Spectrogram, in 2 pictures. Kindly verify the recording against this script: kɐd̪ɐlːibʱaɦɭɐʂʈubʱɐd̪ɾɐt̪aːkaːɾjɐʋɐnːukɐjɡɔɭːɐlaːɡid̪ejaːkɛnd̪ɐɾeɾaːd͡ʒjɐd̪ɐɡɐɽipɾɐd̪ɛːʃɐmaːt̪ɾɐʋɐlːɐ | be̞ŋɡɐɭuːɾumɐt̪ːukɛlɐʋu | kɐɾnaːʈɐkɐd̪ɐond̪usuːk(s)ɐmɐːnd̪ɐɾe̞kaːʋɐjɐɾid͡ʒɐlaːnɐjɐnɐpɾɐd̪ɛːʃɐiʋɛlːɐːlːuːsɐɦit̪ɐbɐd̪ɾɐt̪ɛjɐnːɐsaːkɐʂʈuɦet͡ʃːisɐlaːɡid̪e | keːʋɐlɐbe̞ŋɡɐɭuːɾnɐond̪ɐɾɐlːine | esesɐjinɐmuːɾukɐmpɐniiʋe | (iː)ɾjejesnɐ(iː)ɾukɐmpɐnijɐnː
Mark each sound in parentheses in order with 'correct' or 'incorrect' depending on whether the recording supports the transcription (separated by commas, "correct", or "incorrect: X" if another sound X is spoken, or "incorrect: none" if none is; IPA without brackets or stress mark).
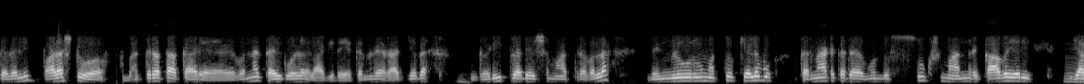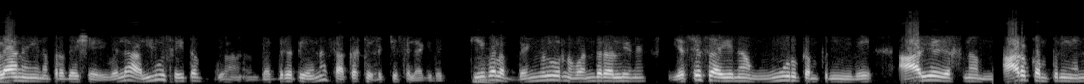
incorrect: ʂ, incorrect: aː, incorrect: aː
